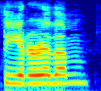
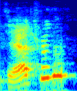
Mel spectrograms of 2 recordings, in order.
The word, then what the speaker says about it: Theatrhythm: Anything more to say about Theater Rhythm? Oh, you mean Theatrhythm? You're gonna fucking call me on No. that pronunciation Viat Rhythm.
